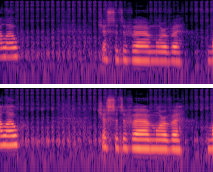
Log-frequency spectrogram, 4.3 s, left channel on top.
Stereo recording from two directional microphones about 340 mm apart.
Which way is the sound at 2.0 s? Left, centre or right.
Centre.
